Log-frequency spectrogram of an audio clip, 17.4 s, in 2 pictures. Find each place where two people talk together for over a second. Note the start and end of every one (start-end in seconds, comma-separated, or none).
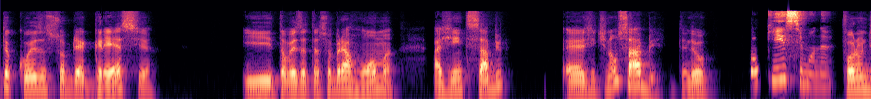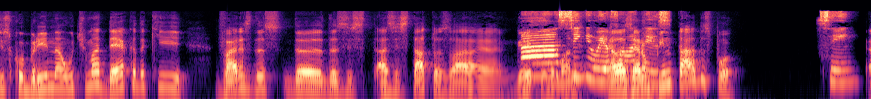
13.9-15.4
